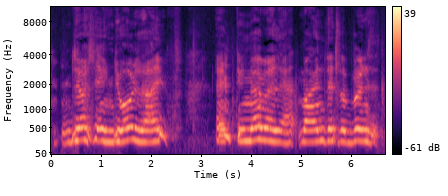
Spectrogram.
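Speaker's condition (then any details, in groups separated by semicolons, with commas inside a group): Cerebral palsy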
